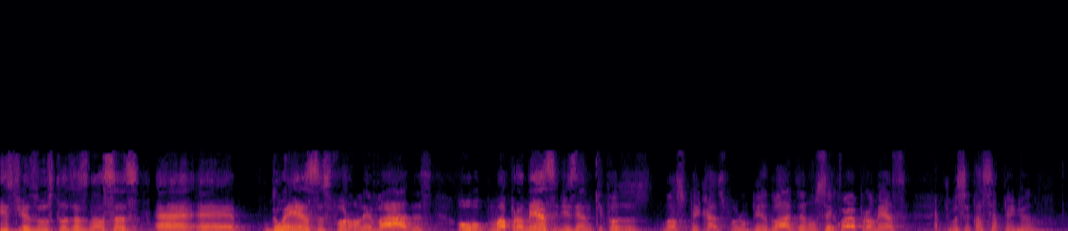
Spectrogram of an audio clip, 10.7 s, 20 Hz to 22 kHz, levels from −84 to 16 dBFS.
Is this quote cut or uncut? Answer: cut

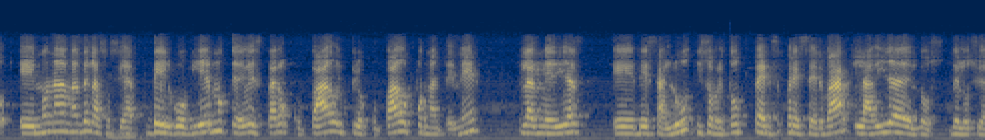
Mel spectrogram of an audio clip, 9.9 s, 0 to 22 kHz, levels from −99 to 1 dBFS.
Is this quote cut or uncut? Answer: uncut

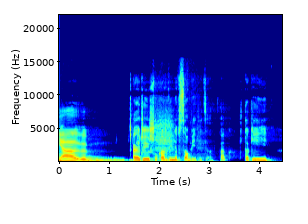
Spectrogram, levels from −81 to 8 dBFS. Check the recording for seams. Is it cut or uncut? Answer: uncut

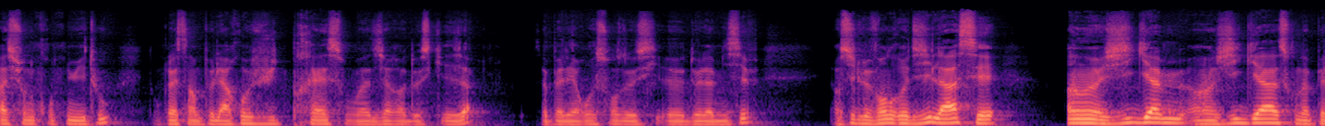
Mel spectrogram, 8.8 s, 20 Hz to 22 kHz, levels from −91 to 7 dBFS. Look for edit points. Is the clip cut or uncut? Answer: uncut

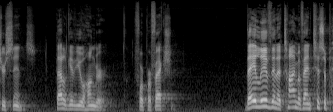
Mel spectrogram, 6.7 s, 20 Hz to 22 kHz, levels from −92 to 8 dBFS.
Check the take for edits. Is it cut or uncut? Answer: uncut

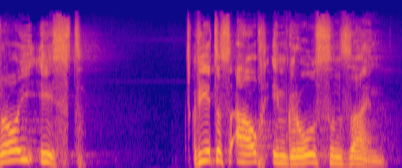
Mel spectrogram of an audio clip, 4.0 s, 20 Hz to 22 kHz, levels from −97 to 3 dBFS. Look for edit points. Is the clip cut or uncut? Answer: uncut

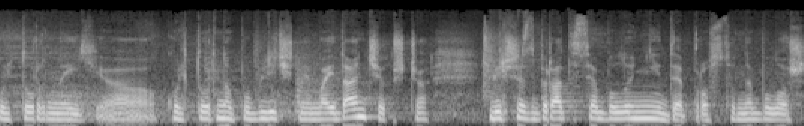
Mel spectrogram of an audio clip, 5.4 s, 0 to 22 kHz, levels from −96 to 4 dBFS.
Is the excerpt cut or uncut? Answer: cut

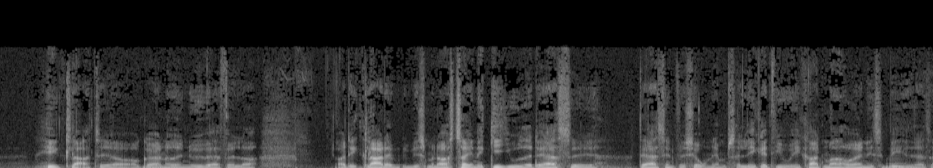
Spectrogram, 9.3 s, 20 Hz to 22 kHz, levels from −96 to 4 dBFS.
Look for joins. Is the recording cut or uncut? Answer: uncut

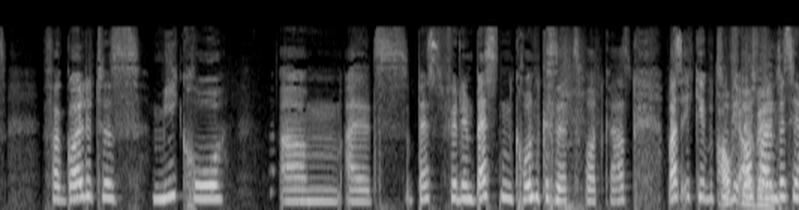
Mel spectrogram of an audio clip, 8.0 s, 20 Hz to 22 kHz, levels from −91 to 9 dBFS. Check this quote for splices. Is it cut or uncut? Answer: uncut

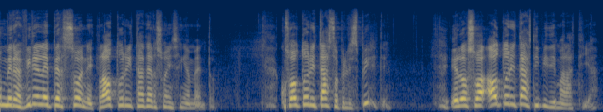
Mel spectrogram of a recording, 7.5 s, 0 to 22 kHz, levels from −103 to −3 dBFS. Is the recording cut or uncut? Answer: cut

